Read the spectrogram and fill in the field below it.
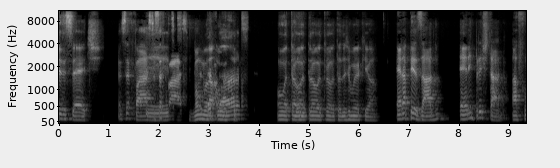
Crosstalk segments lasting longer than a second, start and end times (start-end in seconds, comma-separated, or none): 1.7-3.5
